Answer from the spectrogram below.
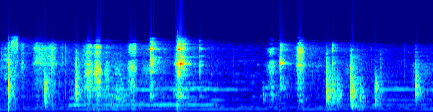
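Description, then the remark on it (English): A glass of water being poured and handed over: a run of light clinks, taps and scrapes of glassware, some bright ringing tones, over a steady low hum with no talking. “You want to try a drink or something? A, a glass of water.”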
